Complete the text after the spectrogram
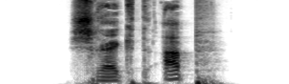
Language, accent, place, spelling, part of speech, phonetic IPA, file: German, Germany, Berlin, schreckt ab, verb, [ˌʃʁɛkt ˈap], De-schreckt ab.ogg
- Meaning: inflection of abschrecken: 1. second-person plural present 2. third-person singular present 3. plural imperative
